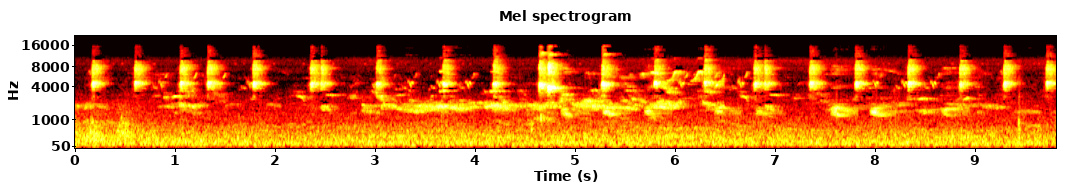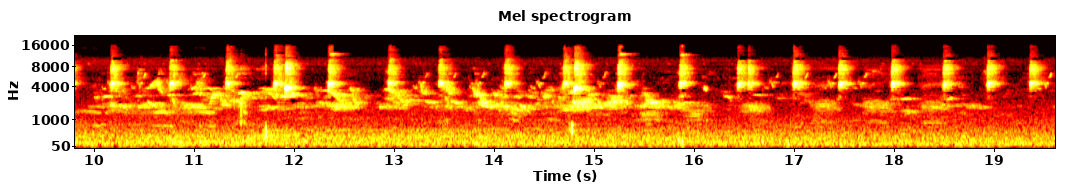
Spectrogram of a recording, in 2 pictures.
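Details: Long, rhythmic run of high, sharp chirps from an Indian palm squirrel, roughly two per second without pause, while other birds warble and twitter softly in the background.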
